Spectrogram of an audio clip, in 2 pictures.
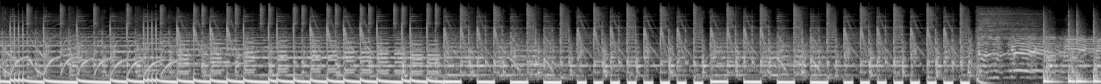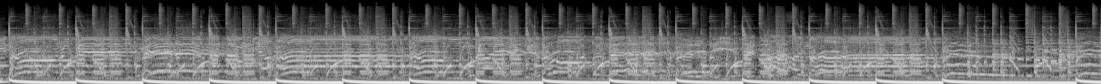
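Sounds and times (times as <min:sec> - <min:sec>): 
ambulance horn: 0:00.0 - 0:05.6
humming bass: 0:00.0 - 0:09.7, 0:11.1 - 0:22.0.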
